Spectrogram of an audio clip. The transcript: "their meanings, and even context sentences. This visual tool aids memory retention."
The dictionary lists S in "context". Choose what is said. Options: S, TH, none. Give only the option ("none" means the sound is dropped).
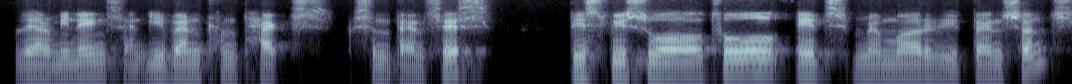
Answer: none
